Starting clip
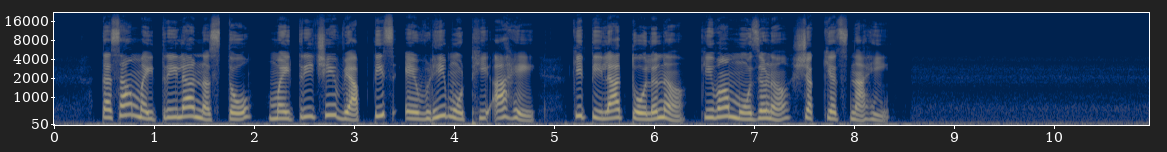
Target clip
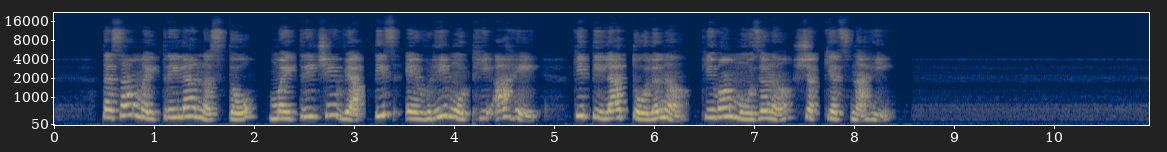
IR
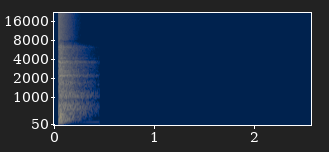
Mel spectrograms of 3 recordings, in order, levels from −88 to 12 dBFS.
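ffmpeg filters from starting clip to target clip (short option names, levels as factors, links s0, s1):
-filter_complex "[1:a]atrim=start_sample=2205,afade=t=out:st=0.19:d=0.01,atrim=end_sample=8820,asetrate=79380,aresample=44100[s0];[0:a][s0]afir=irnorm=-1:irlink=0,volume=0.398"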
